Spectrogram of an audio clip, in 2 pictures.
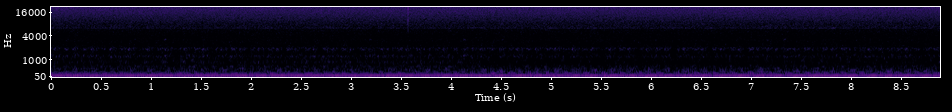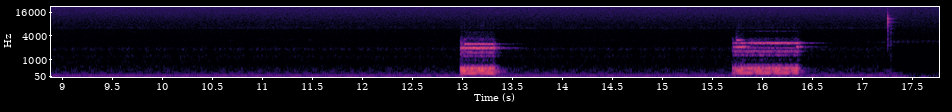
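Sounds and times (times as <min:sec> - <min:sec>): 
Hammond organ: 0:13.0 - 0:13.4.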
